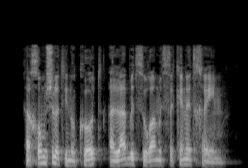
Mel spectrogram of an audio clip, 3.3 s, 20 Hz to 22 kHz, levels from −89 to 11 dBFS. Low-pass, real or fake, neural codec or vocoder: 7.2 kHz; real; none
